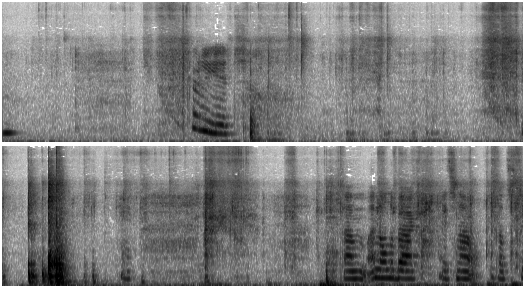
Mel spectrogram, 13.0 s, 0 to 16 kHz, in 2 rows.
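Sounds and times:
ribbon and paper tag rustling: 0:09.0 - 0:13.0.

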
